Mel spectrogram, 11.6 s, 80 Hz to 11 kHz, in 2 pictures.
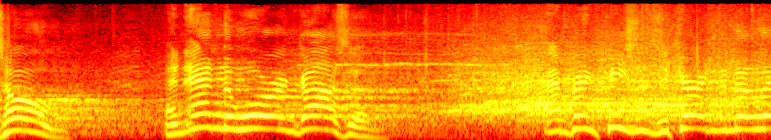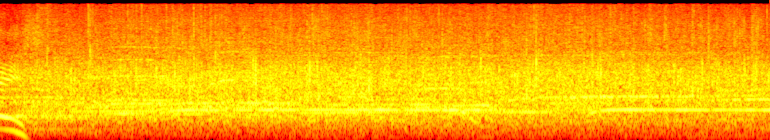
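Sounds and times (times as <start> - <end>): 
speech: 0.0 - 0.6, 1.2 - 3.0, 4.1 - 6.2
large audience applause: 3.1 - 11.5.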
